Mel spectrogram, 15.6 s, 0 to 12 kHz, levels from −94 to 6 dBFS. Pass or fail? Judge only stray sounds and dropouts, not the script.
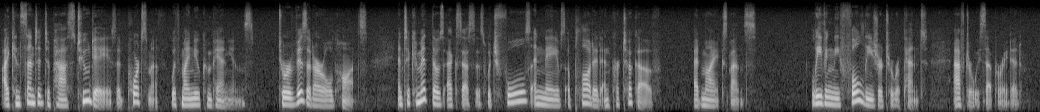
pass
